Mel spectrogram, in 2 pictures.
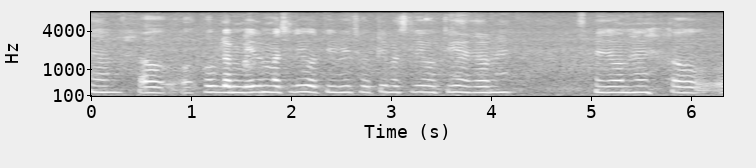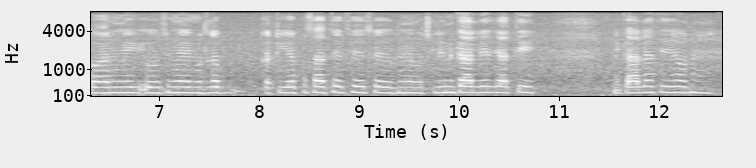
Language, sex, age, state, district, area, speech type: Hindi, female, 45-60, Uttar Pradesh, Lucknow, rural, spontaneous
